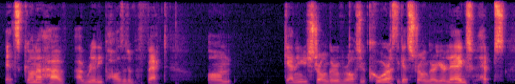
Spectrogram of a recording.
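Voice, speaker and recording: A young man, explaining gym lifts in a relaxed, casual podcast talk with frequent ums. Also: sits low. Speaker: fitness coach podcast host.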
